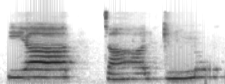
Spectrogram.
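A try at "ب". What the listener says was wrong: No, first one is Ba no ta.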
